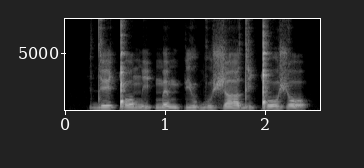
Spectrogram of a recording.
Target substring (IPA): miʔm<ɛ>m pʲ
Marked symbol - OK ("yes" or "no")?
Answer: yes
